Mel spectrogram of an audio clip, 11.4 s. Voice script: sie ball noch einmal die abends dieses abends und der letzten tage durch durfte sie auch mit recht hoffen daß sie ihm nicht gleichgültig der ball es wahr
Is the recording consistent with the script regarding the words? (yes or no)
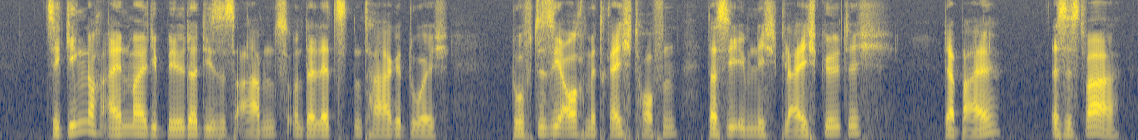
no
